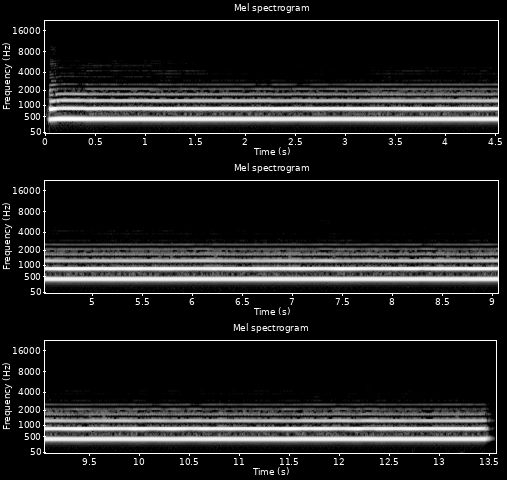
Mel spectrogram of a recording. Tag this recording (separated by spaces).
soprano-sax sax saxophone multiphonics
